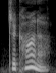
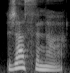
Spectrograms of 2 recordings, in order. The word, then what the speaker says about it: jacana: are in the world the pronunciation of their name may vary one is jakana which I'll be using in this video there is also jasana which is a tupi Indian name yasana jasana and jagana if you know of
